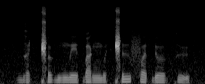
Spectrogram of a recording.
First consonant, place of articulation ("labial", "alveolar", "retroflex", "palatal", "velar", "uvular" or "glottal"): velar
